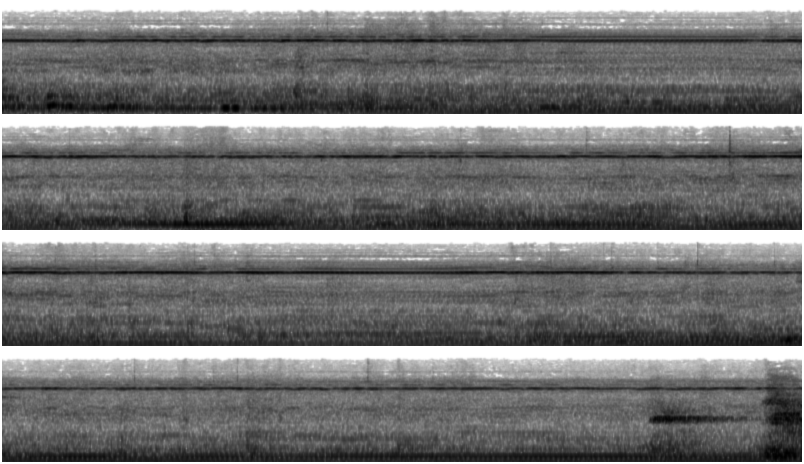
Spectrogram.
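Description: Room tone: a steady low hum with a thin, high-pitched whine held above it, and faint scattered background sounds.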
